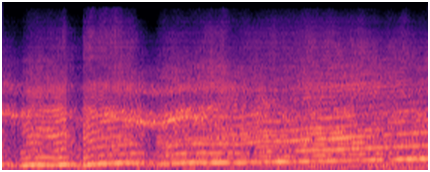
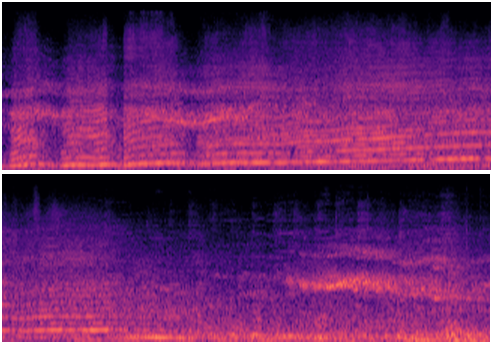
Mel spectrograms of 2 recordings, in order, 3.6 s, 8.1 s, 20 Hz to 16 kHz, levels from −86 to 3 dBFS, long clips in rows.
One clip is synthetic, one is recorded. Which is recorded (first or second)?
second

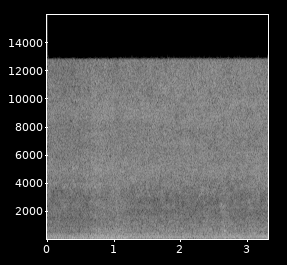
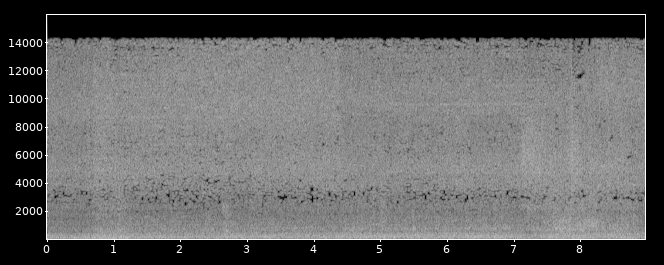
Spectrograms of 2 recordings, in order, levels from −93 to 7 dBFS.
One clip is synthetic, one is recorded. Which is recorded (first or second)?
second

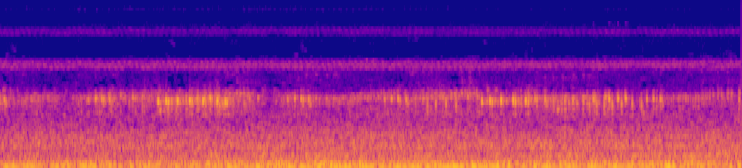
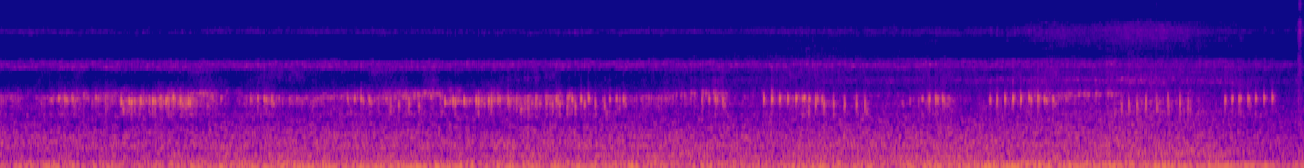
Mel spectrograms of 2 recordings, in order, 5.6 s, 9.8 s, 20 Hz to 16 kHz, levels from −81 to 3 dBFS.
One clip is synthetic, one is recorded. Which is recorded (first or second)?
first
